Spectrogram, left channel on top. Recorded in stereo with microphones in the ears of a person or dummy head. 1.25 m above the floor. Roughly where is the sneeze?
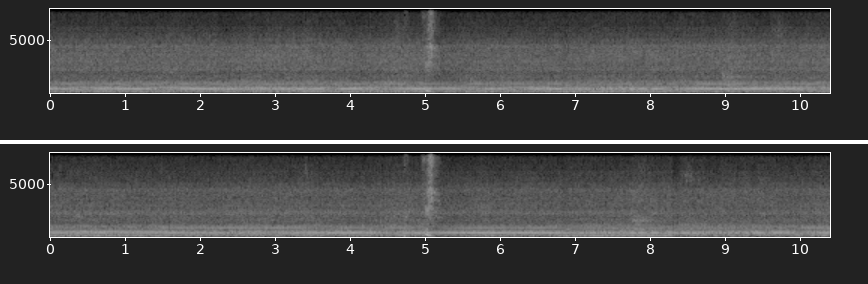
Centre.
